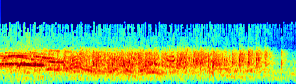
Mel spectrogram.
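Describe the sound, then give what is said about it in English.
An audience erupts in loud, high-pitched screams and excited shouting at the mention of Woonsocket, Rhode Island, holding steady for several seconds before tapering off slightly at the end. “You said Woonsocket, Rhode Island, and a lot of people screamed.”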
